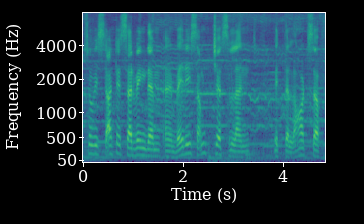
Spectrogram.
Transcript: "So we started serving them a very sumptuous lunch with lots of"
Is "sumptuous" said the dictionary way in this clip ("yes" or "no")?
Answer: no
